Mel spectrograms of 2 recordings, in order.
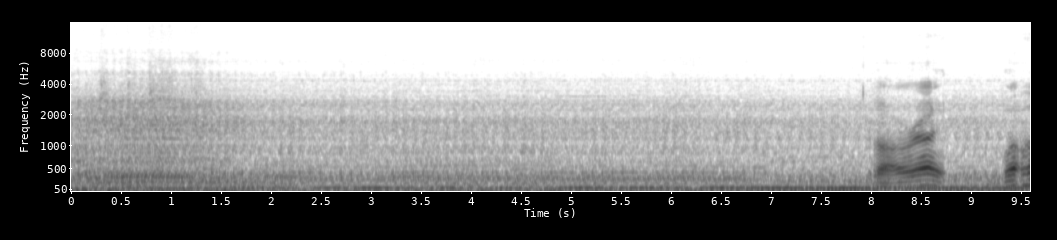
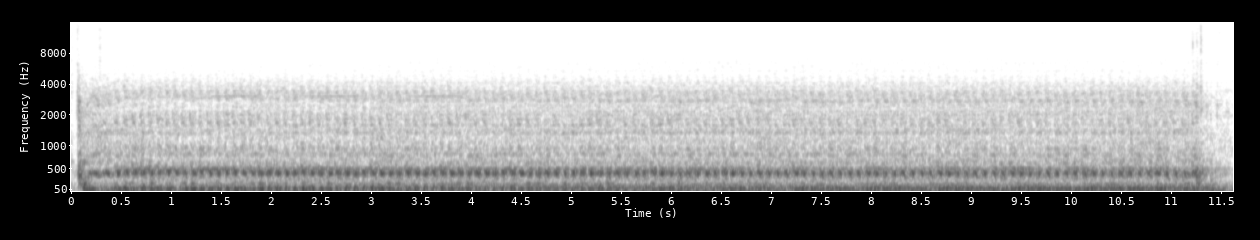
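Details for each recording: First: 1999 Ford F-250 7.3 Power Stroke diesel after repairs: steady, even diesel clatter at idle with no stumbling or dying out; runs smoothly and stays running. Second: 1999 Ford F-250 7.3 Power Stroke diesel, codes P1211, P1212 and P0340, cranked on a battery charger: steady cranking at about four turns a second for over ten seconds without catching; ICP reaches only about 265 with IPR maxed, low injection control pressure.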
